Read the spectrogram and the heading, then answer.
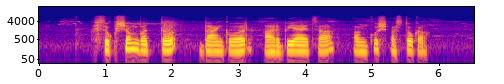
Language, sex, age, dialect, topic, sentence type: Marathi, male, 25-30, Standard Marathi, banking, question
